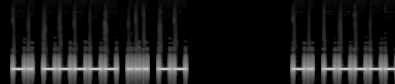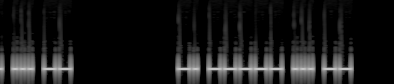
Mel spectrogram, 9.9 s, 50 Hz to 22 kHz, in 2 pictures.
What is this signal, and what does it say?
Morse code, heard as a keyed tone, about 25 wpm, 700 Hz. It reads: N0SM N0SM N0SM
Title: Call Signs Repeated 2x - 25wpm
